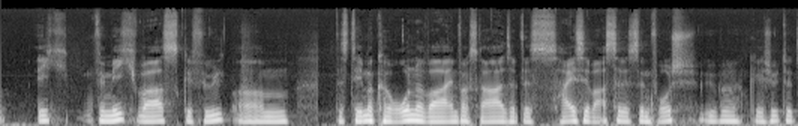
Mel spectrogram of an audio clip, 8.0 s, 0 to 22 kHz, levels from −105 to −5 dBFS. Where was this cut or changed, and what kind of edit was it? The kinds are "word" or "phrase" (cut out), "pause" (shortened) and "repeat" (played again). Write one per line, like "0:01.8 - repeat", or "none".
0:02.3 - word
0:03.2 - pause
0:04.8 - phrase
0:05.2 - word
